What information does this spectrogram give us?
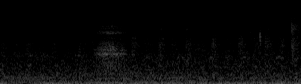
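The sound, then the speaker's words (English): A female dog pants steadily, quick rhythmic breaths over a constant low background hum, with no one speaking. “It's Bob Platt's dog. I was hoping she would settle in.”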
